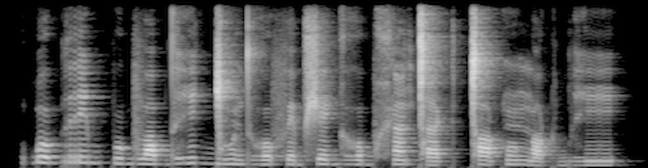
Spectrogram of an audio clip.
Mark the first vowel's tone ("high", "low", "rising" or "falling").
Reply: high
